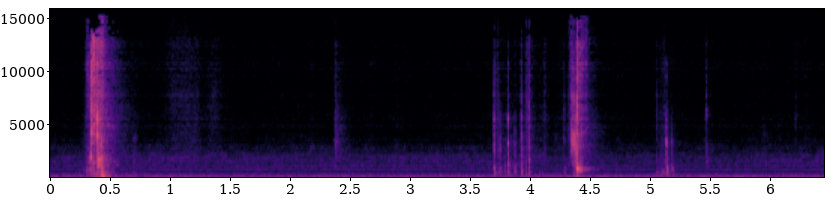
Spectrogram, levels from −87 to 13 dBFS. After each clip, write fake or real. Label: fake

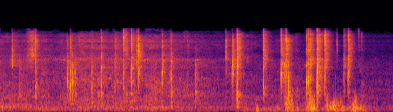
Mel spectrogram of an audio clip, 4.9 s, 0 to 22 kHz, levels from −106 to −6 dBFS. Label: fake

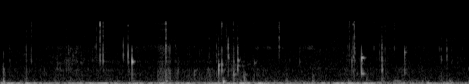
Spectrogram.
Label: real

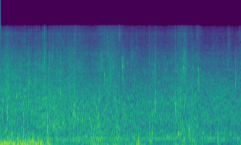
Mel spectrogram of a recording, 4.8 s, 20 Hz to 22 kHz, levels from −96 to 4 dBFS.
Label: fake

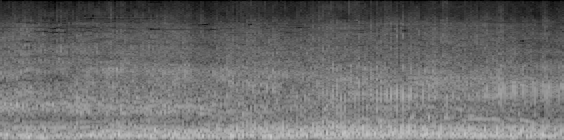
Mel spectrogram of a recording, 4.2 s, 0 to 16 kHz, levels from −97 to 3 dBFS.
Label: real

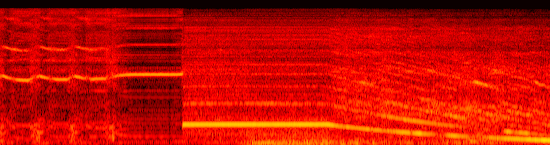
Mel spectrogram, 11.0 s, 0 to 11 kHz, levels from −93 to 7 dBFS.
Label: fake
